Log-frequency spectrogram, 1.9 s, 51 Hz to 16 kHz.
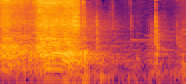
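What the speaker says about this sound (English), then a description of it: "And now using a 19mm socket, snugging them down." A 19mm socket on a ratchet or power tool snugs down bolts for a Curt trailer hitch receiver on a 2017 Toyota RAV4, giving a loud whirring burst that stops abruptly, followed by quieter clicks and a brief clank.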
